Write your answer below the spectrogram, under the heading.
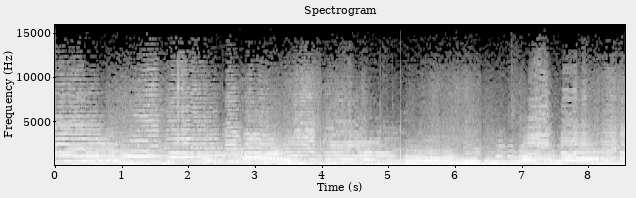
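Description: Brass band playing a slow procession march, long held brass notes over a steady bass line.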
